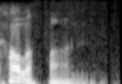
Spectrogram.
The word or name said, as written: Colophon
